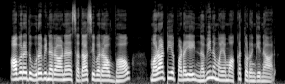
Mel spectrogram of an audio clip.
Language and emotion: Tamil, neutral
